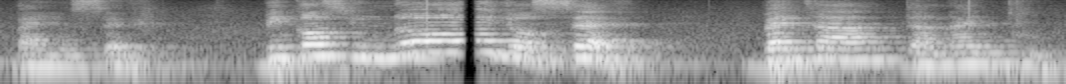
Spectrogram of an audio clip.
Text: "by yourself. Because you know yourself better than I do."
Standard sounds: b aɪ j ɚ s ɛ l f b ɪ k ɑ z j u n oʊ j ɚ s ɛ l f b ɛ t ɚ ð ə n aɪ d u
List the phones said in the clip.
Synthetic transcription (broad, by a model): b aɪ j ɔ s ɛ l f b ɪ k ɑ s j u n oʊ j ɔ s ɛ l f b ɛ t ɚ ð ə n aɪ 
